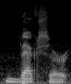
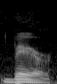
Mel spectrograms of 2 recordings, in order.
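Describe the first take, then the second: First: The word is pronounced the way it is spelled. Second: The word is pronounced differently from its spelling. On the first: The speaker calls it wrong. "it's spelled Bexar, but it's not Bexar" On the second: The speaker calls it right. "it's Bexar"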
